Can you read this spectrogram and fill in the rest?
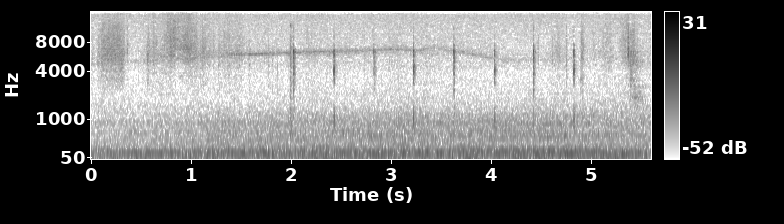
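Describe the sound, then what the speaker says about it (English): Skoda Superb SE L Estate with a 1.5 petrol engine pulling onto a dual carriageway, a steady, close interior drone of engine and road noise that holds constant throughout, with a few faint ticks. "So the engine sounds a little bit laboured when you're really pushing it, but then it smoothens out so nicely."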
